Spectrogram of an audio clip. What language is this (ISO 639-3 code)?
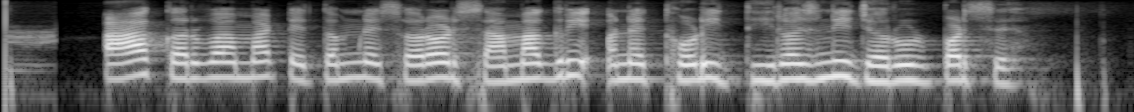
guj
